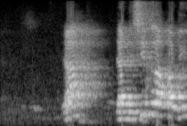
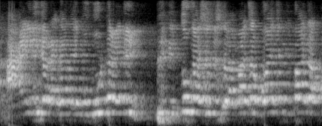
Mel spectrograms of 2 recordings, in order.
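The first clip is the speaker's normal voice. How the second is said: higher, grumbling student complaint; mock complaining student; 8 semitones higher than usual. Preacher mimicking students blaming the teacher, higher whiny grumble. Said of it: "kucing-kucingan".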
